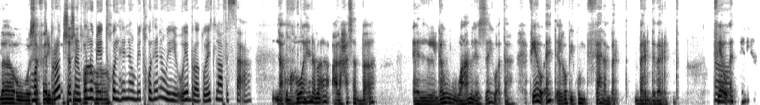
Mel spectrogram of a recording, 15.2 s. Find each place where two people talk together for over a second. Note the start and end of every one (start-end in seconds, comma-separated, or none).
0.6-2.2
